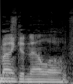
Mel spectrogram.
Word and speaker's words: Manganiello: Manganiello took a picture of himself with his shirt off, just completely jacked.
